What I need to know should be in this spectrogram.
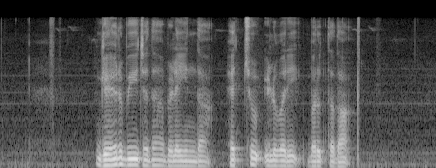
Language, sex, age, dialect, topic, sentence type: Kannada, male, 18-24, Coastal/Dakshin, agriculture, question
